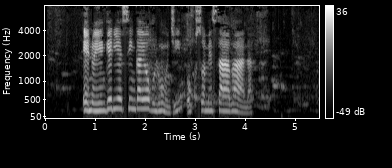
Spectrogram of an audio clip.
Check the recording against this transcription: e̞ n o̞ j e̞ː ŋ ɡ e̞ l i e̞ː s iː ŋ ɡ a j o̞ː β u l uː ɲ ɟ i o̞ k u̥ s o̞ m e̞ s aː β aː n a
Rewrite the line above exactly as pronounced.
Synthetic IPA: e̞ n o̞ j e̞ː ŋ ɡ e̞ ɾ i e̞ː s iː ŋ ɡ a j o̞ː β u l uː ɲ ɟ i o̞ k u̥ s o̞ m e̞ s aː β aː n a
